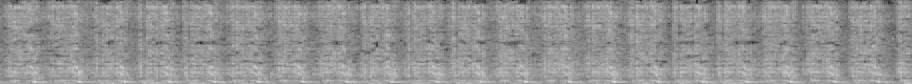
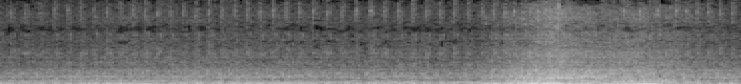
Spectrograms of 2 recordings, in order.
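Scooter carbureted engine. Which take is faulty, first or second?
first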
